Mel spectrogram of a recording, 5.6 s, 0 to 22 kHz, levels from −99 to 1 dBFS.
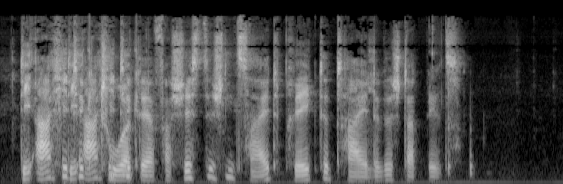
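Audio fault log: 0 to 1.48 s, doubled audio track: the clip opens with the speech already doubled, a second full-band copy trailing about half a second behind and sitting at roughly the same level as the original, so everything seems to land twice. The copy is dry, with no decay or room colour, which is why it sounds like a duplicate rather than an echo. It's likely a slower second capture path or an edit holding two copies out of step, and it cuts off abruptly at 1.48 s.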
